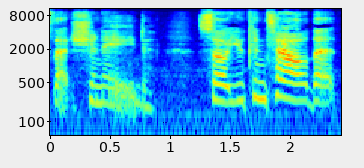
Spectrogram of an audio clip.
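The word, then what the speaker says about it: Sinead: s i n e a d and you pronounce that chenade so you can tell that Irish is AR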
